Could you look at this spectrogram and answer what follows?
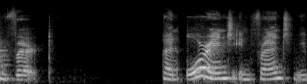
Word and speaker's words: orange: So like the AN in French we pronounce it as on instead of an, like in English. So it becomes orange. And once again the R you gotta pronounce it with your throat.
